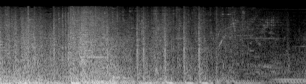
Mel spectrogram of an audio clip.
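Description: Rapid gunshots crack loudly, then stop.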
